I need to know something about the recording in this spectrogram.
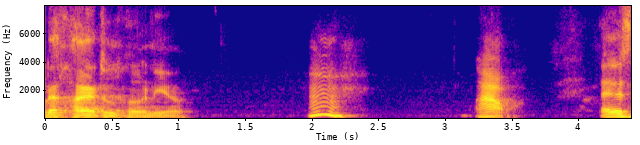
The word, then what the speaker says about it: hiatal: to see yes what is uh is it pronounced I hate steel hernia hiatal hernia hernia h-i-a-t-a-l um it the the word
